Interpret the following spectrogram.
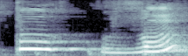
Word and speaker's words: pouvons: Y la pronunciación es pouvons, con sonido nasal, y aquí pouvez.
